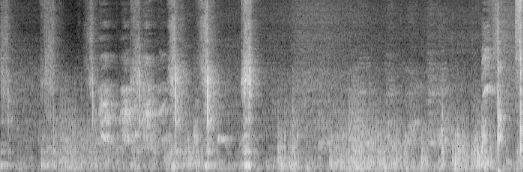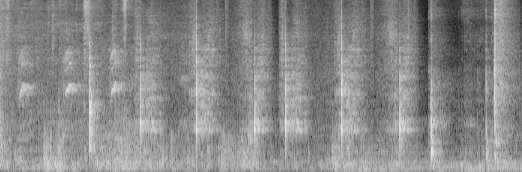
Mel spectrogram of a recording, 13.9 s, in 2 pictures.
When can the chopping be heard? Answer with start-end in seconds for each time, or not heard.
0.0-3.4, 6.5-13.8.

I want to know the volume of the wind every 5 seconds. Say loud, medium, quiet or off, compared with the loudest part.
loud, loud, medium.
